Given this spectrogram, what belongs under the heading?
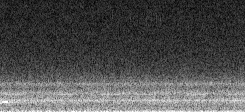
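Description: Steady hiss of TV static coming over a phone call in the video game Spirit Hunter: NG, a faint, even, unbroken noise with no pauses or voices.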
